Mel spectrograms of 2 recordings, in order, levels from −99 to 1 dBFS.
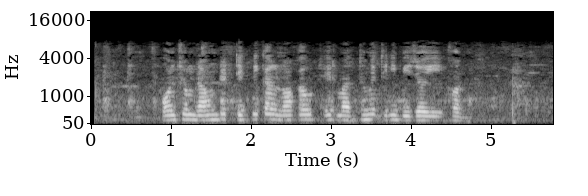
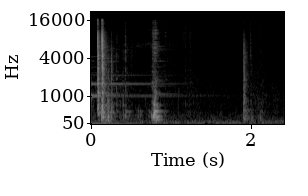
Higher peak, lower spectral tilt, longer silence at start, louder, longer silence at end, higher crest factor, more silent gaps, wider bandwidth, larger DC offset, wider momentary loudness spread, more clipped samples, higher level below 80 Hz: first, -2 dBFS vs -16 dBFS; first, -6 dB/octave vs -1.5 dB/octave; about the same, 0.05 s vs 0 s; first, -21 LUFS vs -49 LUFS; second, 0.2 s vs 0.45 s; second, 20 dB vs 38 dB; neither; second, 7.4 kHz vs 16 kHz; neither; about the same, 19 LU vs 21 LU; neither; first, -56 dBFS vs -78 dBFS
